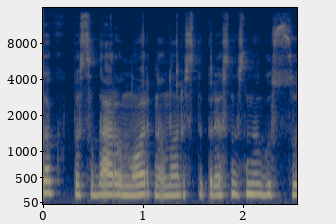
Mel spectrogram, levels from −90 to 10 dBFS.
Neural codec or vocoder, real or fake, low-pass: none; real; 14.4 kHz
